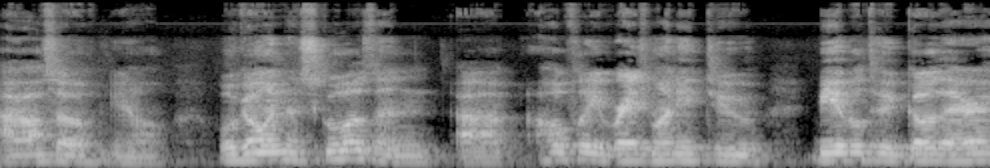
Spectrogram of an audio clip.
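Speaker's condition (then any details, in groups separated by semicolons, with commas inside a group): Mild cerebral palsy; mild, from birth; years of physical therapy; slight speech slur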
